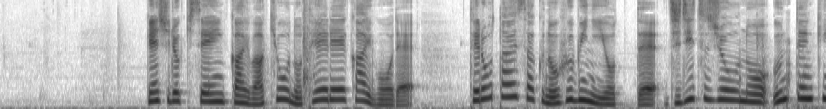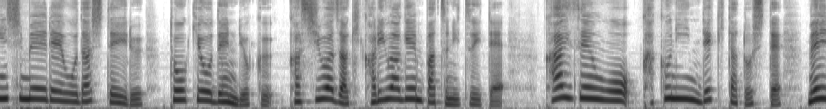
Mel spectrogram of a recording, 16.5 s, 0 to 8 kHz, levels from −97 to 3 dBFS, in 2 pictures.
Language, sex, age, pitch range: Japanese, female, 40-59, 175-275 Hz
